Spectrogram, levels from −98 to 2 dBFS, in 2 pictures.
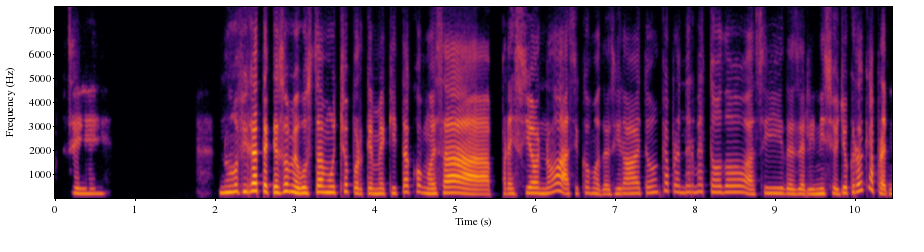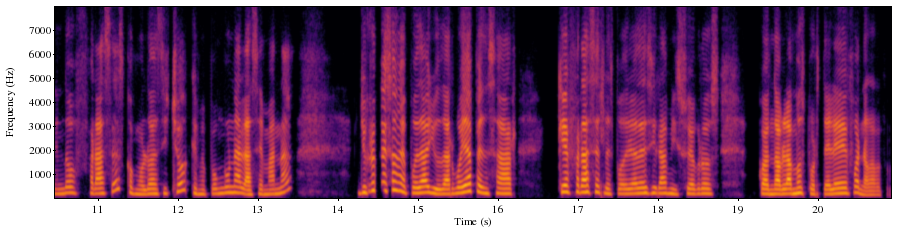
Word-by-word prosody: Sí. 205 - -7 1.4
No, 255 +4 +1
fíjate 290 +1 +7
que 250 - +5
eso 295 +5 +2
me 260 -4 +5
gusta 230 +4 +3
mucho 255 +3 -1
porque 215 -1 -3
me 205 0 -2
quita 225 +5 -4
como 245 -6 -4
esa 205 -5 +4
presión, 210 +1 -2
¿no?, 280 +9 -1
así 215 -5 0
como 220 -3 -8
decir: 190 +3 -8
"Ay, 215 +1 -2
tengo 245 +3 -8
que 320 - -6
aprenderme 265 -1 -8
todo 265 -1 -4
así 215 +3 -5
desde 195 -1 -4
el 185 - -8
inicio", 200 +2 -3
yo 230 +5 -2
creo 290 +6 -1
que 355 0 -2
aprendiendo 200 - -2
frases, 220 - -2
como 190 -7 -4
lo 200 - -1
has 200 -1 -2
dicho, 290 - -3
que 215 - -4
me 185 -2 -6
pongo 205 +6 -5
una 245 -1 +2
a - - -1
la 180 -4 +4
semana, 190 - -3 0.9
yo 245 +3 -2
creo 335 +2 +1
que 345 -1 0
eso 360 +2 +2
me 300 -5 +2
puede 230 +1 0
ayudar, 200 -6 +3
voy 235 +5 +4
a 305 - +7
pensar 215 -7 +1 0.5
qué 275 -3 +4
frases 265 -2 +3
les 205 - -3
podría 200 +1 -2
decir 225 0 0
a 220 - 0
mis 195 -3 -4
suegros 200 0 -3 0.5
cuando 195 -1 +3
hablamos 200 +3 +5
por 190 -2 -5
teléfono, 190 -4 0
220 Hz, 185 wpm, -22 LUFS, 200-255 Hz, 1.4 s, fíjate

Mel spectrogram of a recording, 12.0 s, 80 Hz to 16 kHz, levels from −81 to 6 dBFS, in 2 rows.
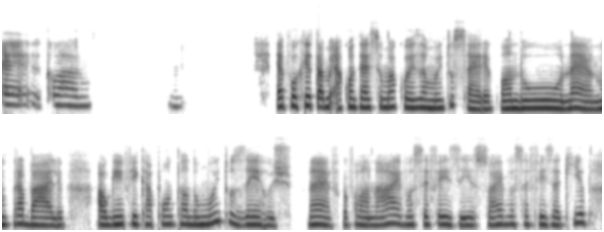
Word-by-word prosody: É, 315 -2 -2
claro, 290 -1 -5
hum, - - -14 1.8
é 255 - +5
porque 285 +2 +3
também 255 -2 +3
acontece 245 +1 +2
uma 250 +1 +1
coisa 240 -2 +3
muito 230 +5 +1
séria 200 -8 -1
quando, 220 +1 +4
né, 215 -1 +2
no 210 +1 0
trabalho 205 -4 +1 0.3
alguém 210 +2 +2
fica 220 -2 -2
apontando 220 -1 -2
muitos 230 -2 -1
erros, 200 -3 -2 0.2
né, 215 -1 +1
fica 200 +2 -10
falando: 205 -2 -3
"Ai 235 +4 0
você 215 +1 -3
fez 215 -2 -3
isso, 200 +1 -3
ai 210 +2 -1
você 220 0 -6
fez 215 -1 -4
aquilo", 215 +6 -4
220 Hz, 155 wpm, -18 LUFS, 210-245 Hz, 1.8 s, é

